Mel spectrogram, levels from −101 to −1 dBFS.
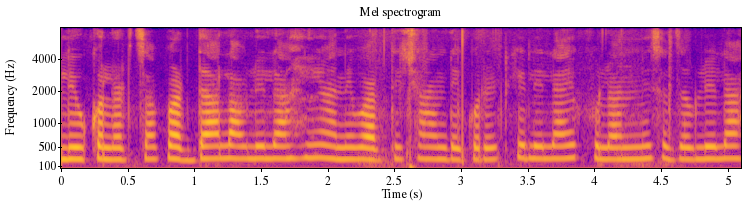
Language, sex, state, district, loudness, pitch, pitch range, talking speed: Marathi, female, Maharashtra, Pune, -20 LUFS, 255 Hz, 245-260 Hz, 175 wpm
